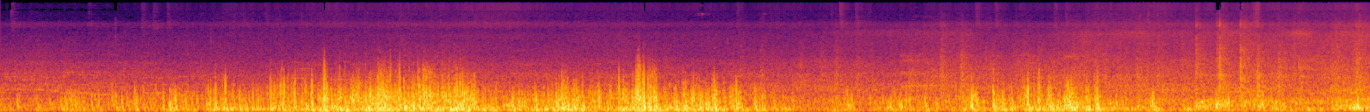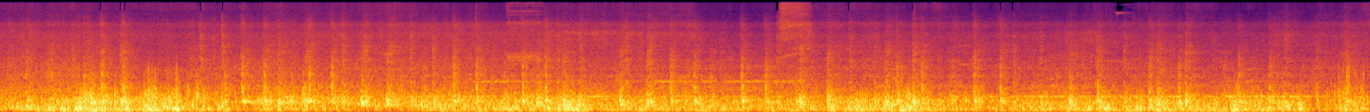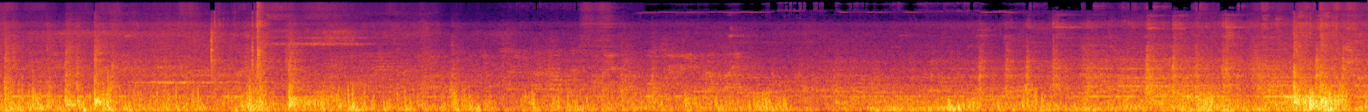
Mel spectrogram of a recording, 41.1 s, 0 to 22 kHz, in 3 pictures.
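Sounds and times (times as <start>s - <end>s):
train wheels clattering: 7.9s - 30.8s, 37.0s - 41.0s.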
